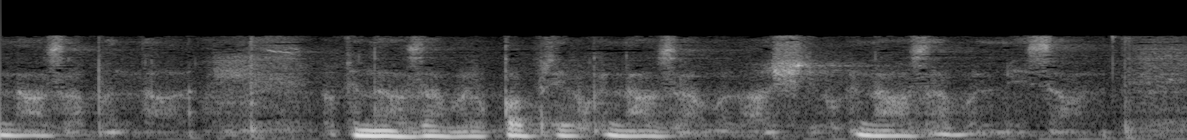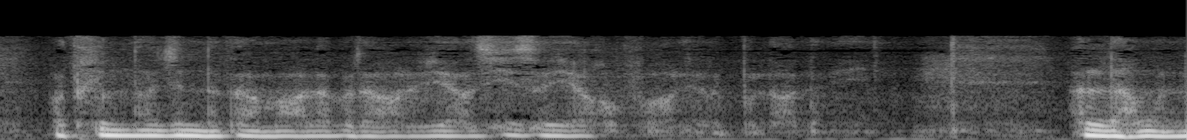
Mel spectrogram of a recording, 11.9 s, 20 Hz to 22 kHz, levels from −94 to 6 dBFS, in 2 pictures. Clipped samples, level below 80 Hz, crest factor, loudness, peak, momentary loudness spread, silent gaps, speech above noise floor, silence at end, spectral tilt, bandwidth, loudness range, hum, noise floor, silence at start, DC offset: under 0.1%; -56 dBFS; 18 dB; -18 LUFS; -2 dBFS; 25 LU; none; 30 dB; 0 s; -7.5 dB/octave; 8 kHz; 9 LU; none; -47 dBFS; 0 s; under 0.1%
